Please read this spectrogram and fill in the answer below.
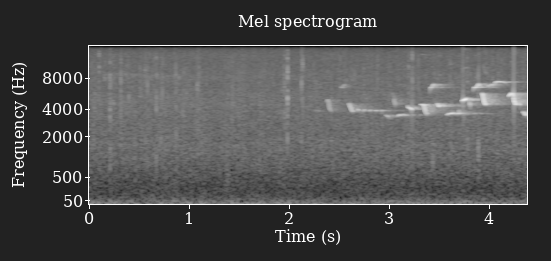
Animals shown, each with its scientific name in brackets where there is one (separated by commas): Winter Wren (Troglodytes hiemalis)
